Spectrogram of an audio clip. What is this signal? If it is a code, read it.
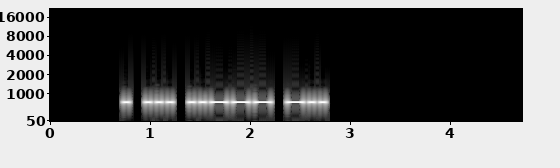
Morse code, heard as a keyed tone, about 22 wpm, 700 Hz. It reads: ES2D
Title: DXCC-100 Call Signs - 4 Characters - 22wpm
